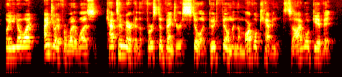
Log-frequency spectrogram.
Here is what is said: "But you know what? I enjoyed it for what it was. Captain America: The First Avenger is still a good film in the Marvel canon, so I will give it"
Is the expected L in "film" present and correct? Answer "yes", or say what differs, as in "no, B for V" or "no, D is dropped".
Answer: yes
